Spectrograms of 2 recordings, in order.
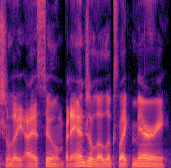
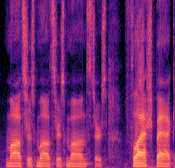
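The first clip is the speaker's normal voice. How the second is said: ordinary delivery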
